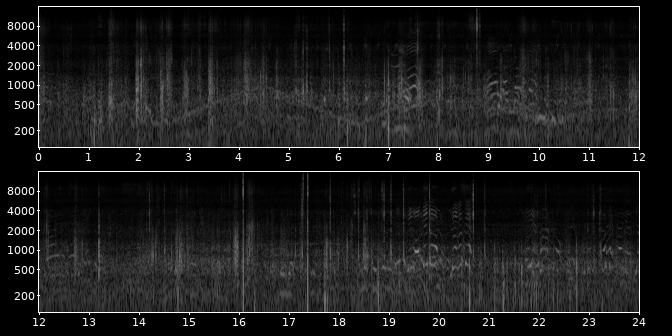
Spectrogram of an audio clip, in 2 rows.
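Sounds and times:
children shouting: 5.4 - 8.2, 8.9 - 13.2, 19.2 - 20.8.

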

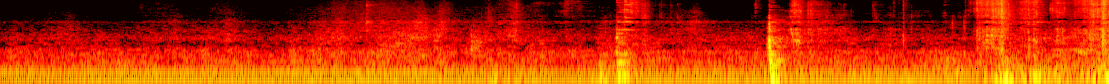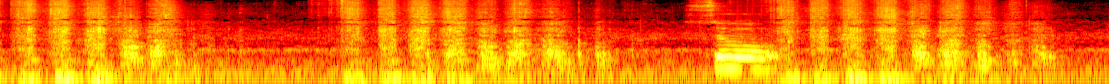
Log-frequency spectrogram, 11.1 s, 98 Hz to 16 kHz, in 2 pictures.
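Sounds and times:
knife on wooden chopping board: 4.9 - 6.6, 7.2 - 8.7, 9.4 - 10.9
knife slicing leek: 4.9 - 6.6, 7.2 - 8.7, 9.4 - 10.9.

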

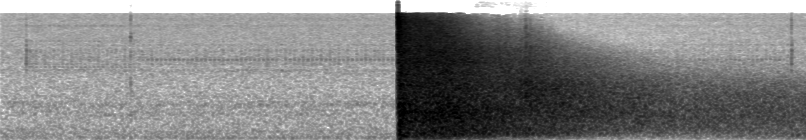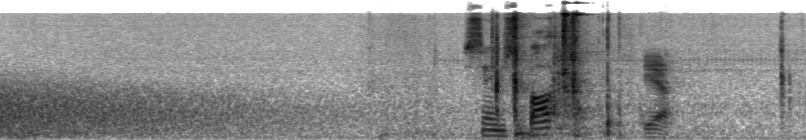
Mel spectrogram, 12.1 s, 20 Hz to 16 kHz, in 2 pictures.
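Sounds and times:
rifle shot echoing: 3.0 - 7.9.

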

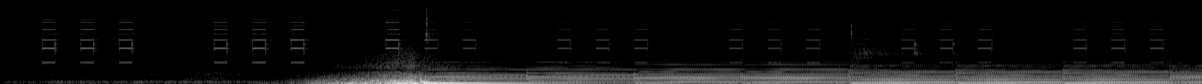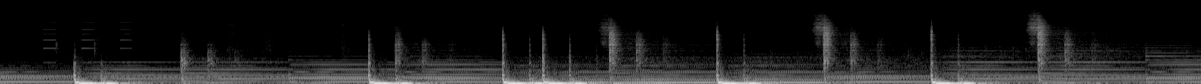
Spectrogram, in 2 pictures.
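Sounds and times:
digital alarm clock beeping: 0.4 - 1.4, 2.1 - 5.0, 5.6 - 6.6, 7.3 - 8.3, 9.0 - 10.1, 10.7 - 11.8, 12.4 - 13.4
music with deep sustained tones: 4.0 - 24.0.

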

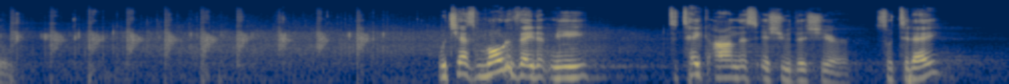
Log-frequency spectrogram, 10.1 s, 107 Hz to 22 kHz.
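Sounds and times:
man clapping hands: 0.0 - 5.9.

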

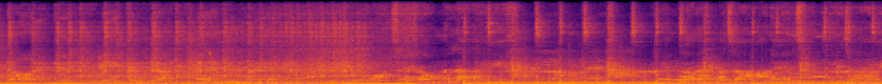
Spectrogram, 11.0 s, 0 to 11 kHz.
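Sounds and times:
gliding singing voice: 0.0 - 11.0
synth bass: 0.0 - 11.0.

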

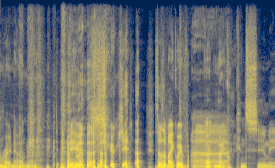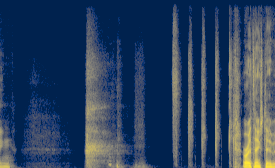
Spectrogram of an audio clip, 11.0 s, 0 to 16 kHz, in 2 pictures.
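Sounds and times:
person sighing: 7.2 - 7.9.

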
